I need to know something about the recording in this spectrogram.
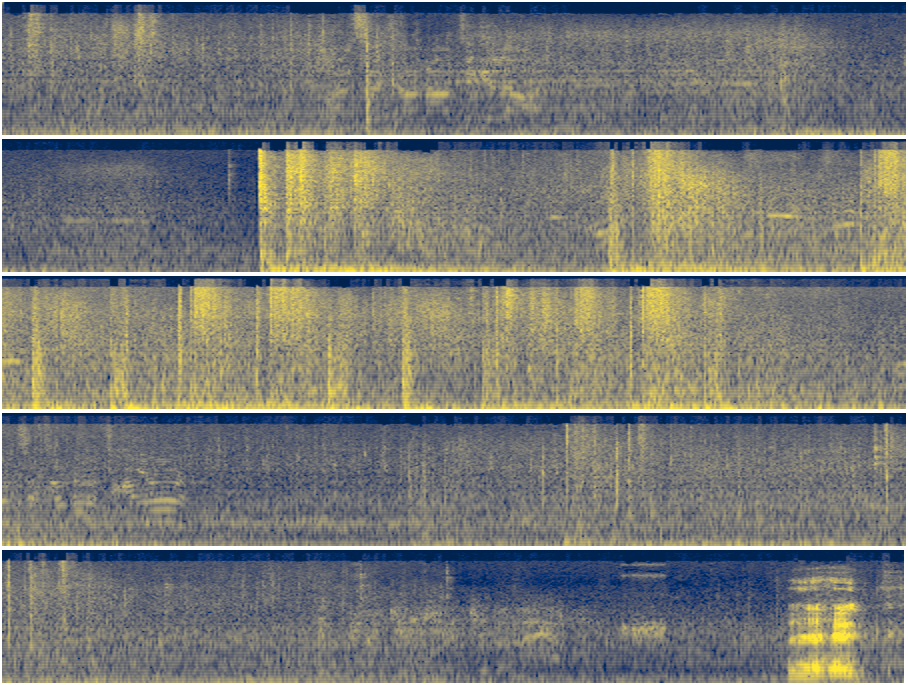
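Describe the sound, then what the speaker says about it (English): War Thunder tank battle gunfire and shell explosions: dense, rumbling bursts of cannon and machine-gun fire that swell abruptly after a calmer start, sustained for a long stretch over engine noise, with a final sharp blast at the end. "Where the heck these shots were coming from?"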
